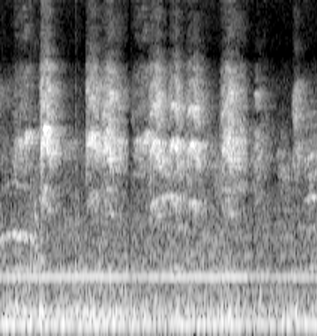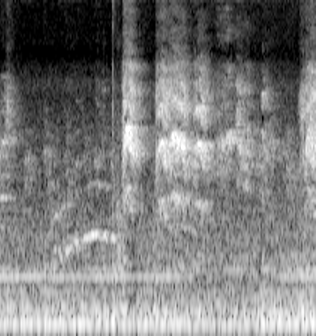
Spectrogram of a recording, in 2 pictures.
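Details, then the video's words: Macaw parrot calling in a string of rasping, noisy squawks spaced roughly a second apart, with two brief rising-falling whistles between them; a low electrical hum persists throughout. "macaw parrot"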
